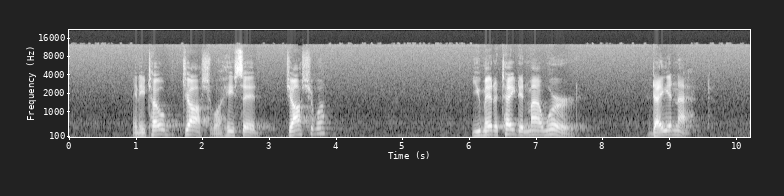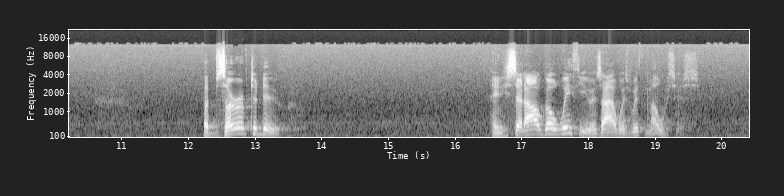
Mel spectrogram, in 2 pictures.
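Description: A middle-aged man preaches forcefully into a microphone in short bursts with long pauses.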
